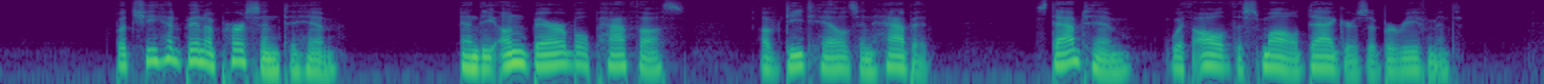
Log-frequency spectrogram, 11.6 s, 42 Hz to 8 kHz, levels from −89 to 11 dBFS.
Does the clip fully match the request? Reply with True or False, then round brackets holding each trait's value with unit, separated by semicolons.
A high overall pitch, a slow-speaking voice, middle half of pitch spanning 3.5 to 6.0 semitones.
False (120 Hz; 130 wpm; 5.1 semitones)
